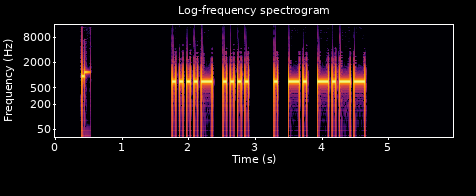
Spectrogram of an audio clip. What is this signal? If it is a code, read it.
Morse code, heard as a keyed tone, about 22 wpm, 700 Hz. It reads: 4H ENY
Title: Winter Field Day Exchanges Encore 22wpm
